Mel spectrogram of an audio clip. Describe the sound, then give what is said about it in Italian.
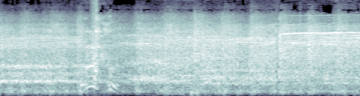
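Parma football fans chant together in a stadium, shouting "Forza Parma", a steady, dense roar of many voices with rhythmic swells, loud and continuous throughout, with a brief whistle-like tone rising above the crowd. “Forza Parma, faccio un gol, gridano i tifosi.”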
